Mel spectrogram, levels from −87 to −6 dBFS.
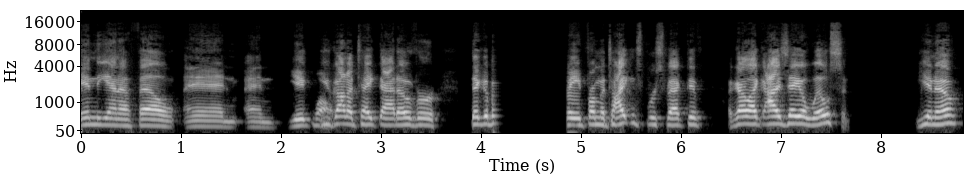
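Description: A long network dropout runs from 4.11 s to 4.87 s. The speech breaks off, and the last sound is stretched into a short buzzing tail that fades, leaving about 0.62 s of silence before the speech resumes at 4.87 s. Roughly 0.74 s of the speech never plays. This is likely a network dropout: the packets stopped arriving, the receiver covered the gap by extending what it last had, and then fell quiet until the stream returned.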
